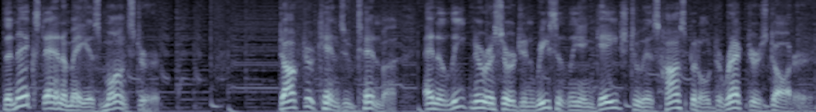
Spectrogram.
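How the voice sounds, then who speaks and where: A man hosting and narrating a scripted countdown video. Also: medium pitch.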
